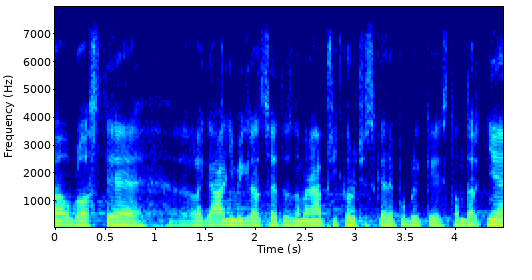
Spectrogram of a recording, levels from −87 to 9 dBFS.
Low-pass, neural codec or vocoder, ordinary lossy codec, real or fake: 7.2 kHz; none; Opus, 32 kbps; real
